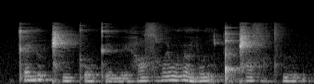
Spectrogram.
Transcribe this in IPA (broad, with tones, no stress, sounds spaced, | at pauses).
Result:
kʼ ɛ˦ j ɯ˦ ʔ ǁʰ ɯː˨˦ kʼ oː˨ kʼ e˨ m e˨ h a˦ zˤ a̤˦ j oː˦ l ʌ˨ j oː˦ r ǃ ṳ˨ ǁ ʌ˦ sˤ a̤˨ tʰ ɯː˦ ʔ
